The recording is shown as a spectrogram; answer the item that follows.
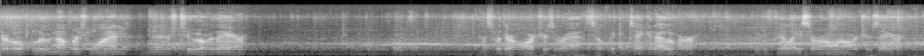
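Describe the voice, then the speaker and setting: Loud background noise surrounds a man who takes long, frequent pauses. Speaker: parent gamer. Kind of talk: gameplay commentary. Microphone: phone near.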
